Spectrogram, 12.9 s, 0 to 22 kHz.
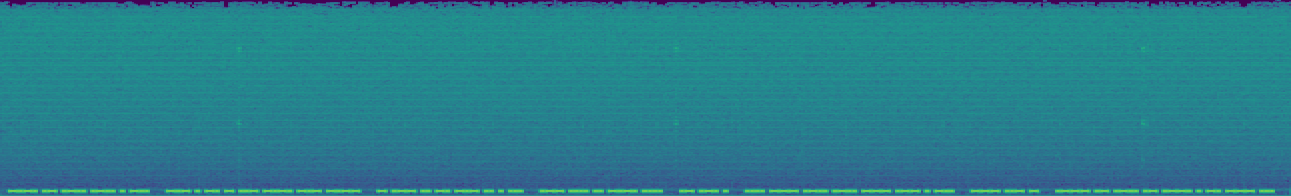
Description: Morse code, heard as a keyed tone, about 48 wpm, 600 Hz. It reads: CALLED KENTUCKY TWINKIES WHICH ARE HOLLOWED OUT JALAPENOS
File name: archived / CRSnet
